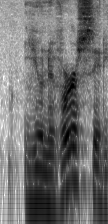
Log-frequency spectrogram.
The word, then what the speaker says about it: university: E aí ah e tem som de Niro University Inn e esse um tem som de eo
